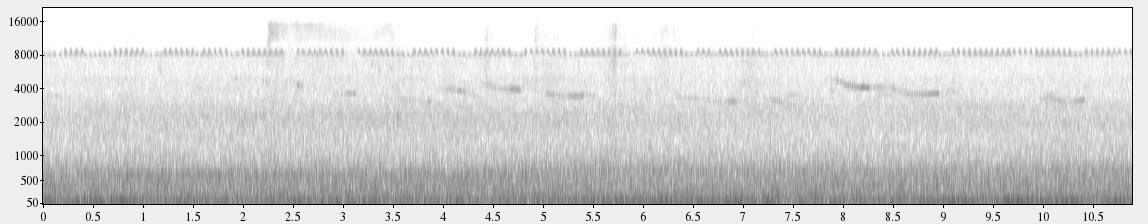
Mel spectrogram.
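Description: Outdoor ambience: a steady low rumble, with a faint high insect trill throughout and a few short bird chirps about four, five, eight and ten seconds in.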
